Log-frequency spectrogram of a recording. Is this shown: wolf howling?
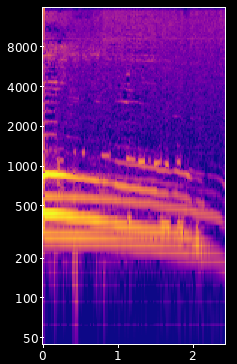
yes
